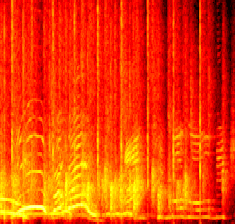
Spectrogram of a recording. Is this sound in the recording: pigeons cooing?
no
